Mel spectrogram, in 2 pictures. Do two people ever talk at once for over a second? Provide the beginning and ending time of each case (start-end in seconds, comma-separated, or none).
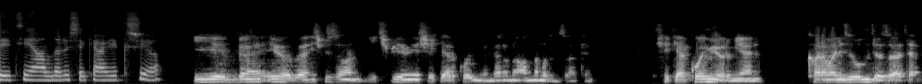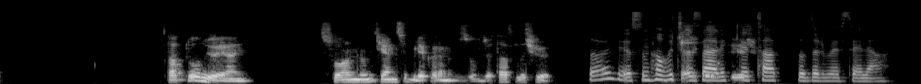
15.7-17.0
